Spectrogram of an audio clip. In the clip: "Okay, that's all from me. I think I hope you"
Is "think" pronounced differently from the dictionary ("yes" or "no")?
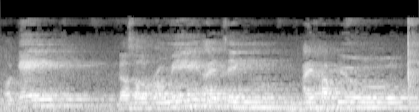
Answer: yes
